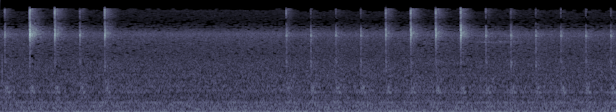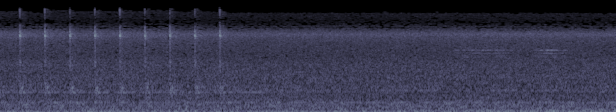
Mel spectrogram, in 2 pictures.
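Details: Tattoo removal laser pulses at a skin clinic: rapid trains of sharp ticks over steady room noise from the repeated laser firing.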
